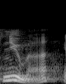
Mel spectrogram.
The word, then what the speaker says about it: pneuma: Now, the word for the Holy Spirit in Greek is pronounced pneuma. It's spelt pneuma, as in pneumatic tire, and it means wind.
